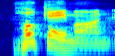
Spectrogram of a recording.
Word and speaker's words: Pokémon: Uh, first of all, Pokemon is how it's pronounced.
